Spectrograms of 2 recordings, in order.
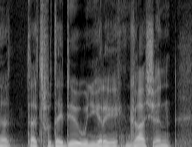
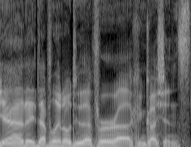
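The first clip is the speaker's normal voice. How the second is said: deep, low, rough, creaky gator voice. Retelling what Jim Florentine said back, in Jim Florentine's deep gator voice. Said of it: "in that deep fucking gator voice of his goes".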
